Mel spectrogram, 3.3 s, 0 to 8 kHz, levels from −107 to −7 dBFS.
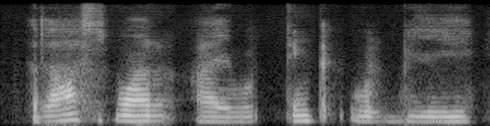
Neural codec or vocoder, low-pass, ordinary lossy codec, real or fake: codec, 44.1 kHz, 2.6 kbps, DAC; 7.2 kHz; none; fake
